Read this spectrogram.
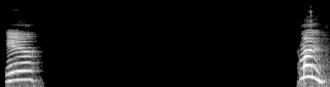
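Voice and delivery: high, sing-song voice for the cat. Real, not acted. Baby talk to her cat.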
